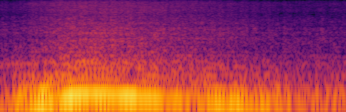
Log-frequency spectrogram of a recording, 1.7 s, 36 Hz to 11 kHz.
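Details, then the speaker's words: Honda Civic FD 1.8 K20 after throttle body cleaning, warm engine: idle was over 1,000 rpm and swinging; after HDS reset and throttle relearn, a quick blip falls back smoothly to about 750 rpm without surging or hanging. "อ่ะลงมาไม่เด้งไม่ค้างแล้วนะครับนี่ครับรอบเดินเบาอยู่ประมาณ750บวกลบโดยประมาณนะครับ"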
